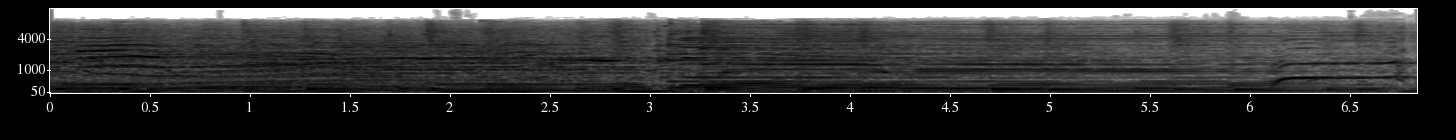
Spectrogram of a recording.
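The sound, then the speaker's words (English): Several cats meow in a computer company's commercial likening its work to herding cats, over a steady, droning background, with a long, wavering meow at the start and a sharp, rising one near the end, fairly clear. “Now you got some computer company that is liking what they do to herding cats.”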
